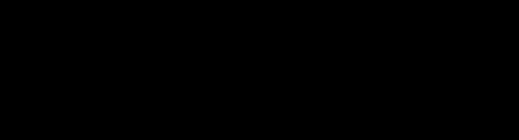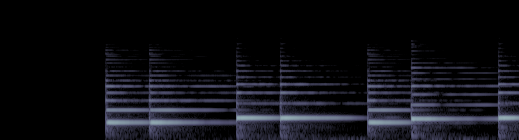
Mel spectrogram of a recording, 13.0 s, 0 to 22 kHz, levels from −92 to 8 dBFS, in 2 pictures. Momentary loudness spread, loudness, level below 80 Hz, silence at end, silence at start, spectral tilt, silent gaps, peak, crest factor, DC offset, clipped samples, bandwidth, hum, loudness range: 16 LU; -37 LUFS; -80 dBFS; 0 s; 7.8 s; -3 dB/octave; none; -24 dBFS; 16 dB; under 0.1%; under 0.1%; 6.2 kHz; none; 8 LU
